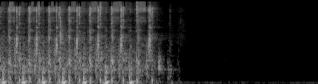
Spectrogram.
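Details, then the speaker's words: 1967 Briggs and Stratton 6 hp engine with very little compression, on a shot of carb cleaner: fast ragged popping under two seconds then silence; it did briefly run — low compression, brief firing on starting fluid. "it rolls over so easily there's so little compression I couldn't tell if it was firing or if it was just rolling through"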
